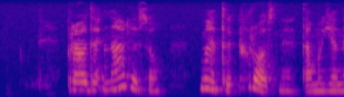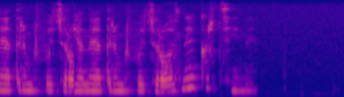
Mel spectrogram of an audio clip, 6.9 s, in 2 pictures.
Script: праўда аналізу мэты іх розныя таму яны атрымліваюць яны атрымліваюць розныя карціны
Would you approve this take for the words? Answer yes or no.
yes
